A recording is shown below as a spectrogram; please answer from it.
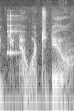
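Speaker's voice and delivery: speaking low and quiet. A player voicing their character in a game, speaking to another character: low voice. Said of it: "in a low voice".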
